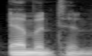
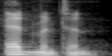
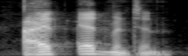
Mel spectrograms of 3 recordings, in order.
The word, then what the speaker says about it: Edmonton: I I've noticed sometimes when people say Edmonton they leave the D out I don't know if they're just saying it too fast but it sounds like Edmonton no it's not emont it's Edmonton you don't have to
